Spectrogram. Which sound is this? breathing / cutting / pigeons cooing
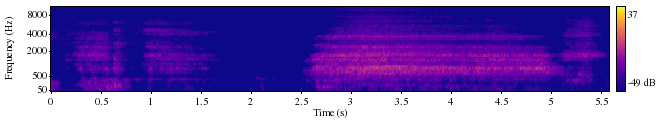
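breathing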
